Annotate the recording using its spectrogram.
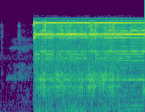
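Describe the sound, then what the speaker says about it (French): A phone rings in a Montreal rental apartment, a bright electronic tone that starts abruptly after a moment of silence and holds steady and loud for nearly two seconds. "il y a le téléphone qui sonne"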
